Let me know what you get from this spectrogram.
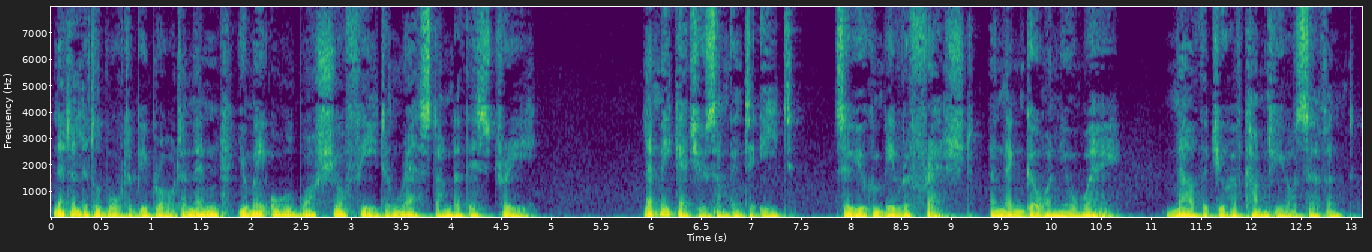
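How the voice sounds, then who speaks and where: A man's voice: a bass voice, expressive, moderate pace, dark tone. A British man voicing a very old, humble patriarch who speaks earnestly and deferentially, as if imploring, in a scripture story. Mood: humble, welcoming.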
